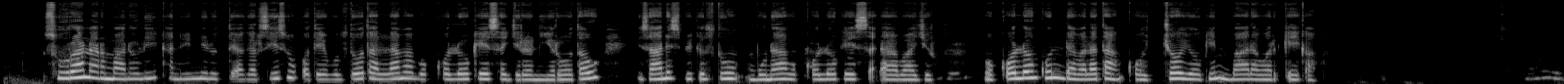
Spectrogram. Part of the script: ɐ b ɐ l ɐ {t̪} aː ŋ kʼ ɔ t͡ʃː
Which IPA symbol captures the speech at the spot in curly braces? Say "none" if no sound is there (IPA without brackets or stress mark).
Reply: t̪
